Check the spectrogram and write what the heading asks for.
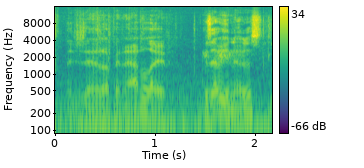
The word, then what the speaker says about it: Adelaide: just ended up in Adelaide is that what you noticed like Adelaide people are quite posche yeah yeah um yeah they they pronounce it as edela I'm from edel fancy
